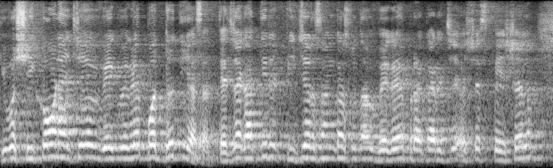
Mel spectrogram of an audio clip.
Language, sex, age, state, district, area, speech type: Goan Konkani, male, 30-45, Goa, Pernem, rural, spontaneous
